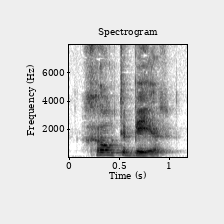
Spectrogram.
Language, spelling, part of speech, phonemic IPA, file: Dutch, Grote Beer, proper noun, /ˈɣrotə ber/, Nl-Grote Beer.ogg
- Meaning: Ursa Major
